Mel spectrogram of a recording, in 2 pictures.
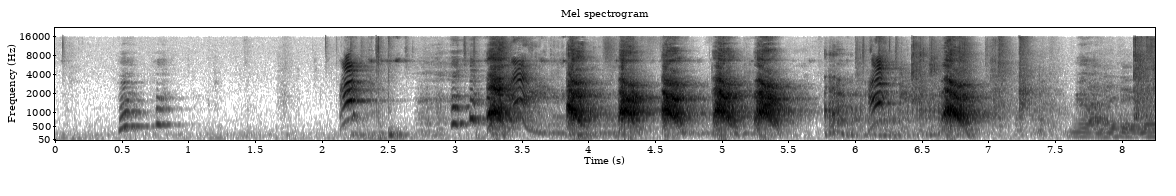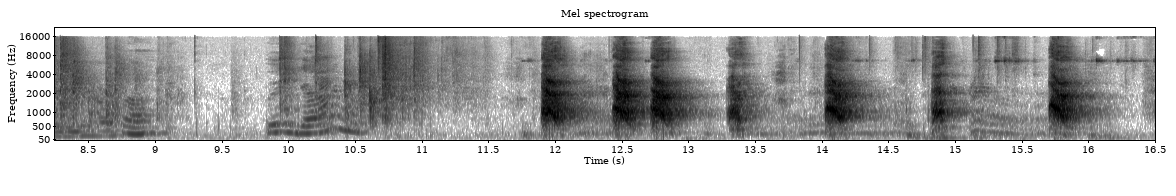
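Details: Barking from a playful Pomeranian puppy named Mimi, aged 12 weeks: rapid runs of high, sharp yaps, broken mid-clip by a person's sing-song talking, then another fast string of barks.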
